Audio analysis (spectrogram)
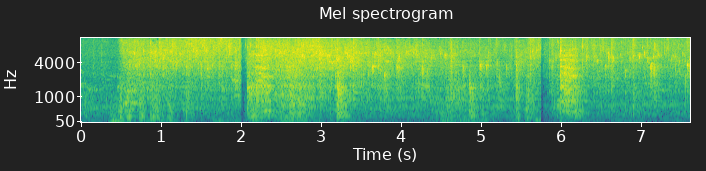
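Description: Garlic and green chilli hit hot oil in a pan with a loud, dense sizzle that fills the whole stretch, broken by a couple of brief dips, with a few clatters of stirring.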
